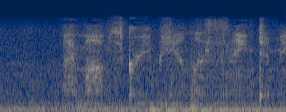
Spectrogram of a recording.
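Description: A person whispering softly from about half a second in, over a low steady hum.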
